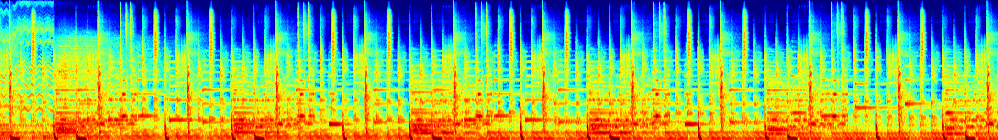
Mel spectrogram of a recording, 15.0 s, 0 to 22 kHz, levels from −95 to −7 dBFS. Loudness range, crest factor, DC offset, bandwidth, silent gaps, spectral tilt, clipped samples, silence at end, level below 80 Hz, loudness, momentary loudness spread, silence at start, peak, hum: 1 LU; 12 dB; under 0.1%; 17.5 kHz; none; -5.5 dB/octave; under 0.1%; 0 s; -16 dBFS; -14 LUFS; 6 LU; 0 s; -2 dBFS; none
